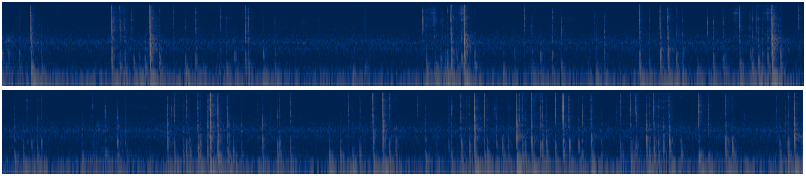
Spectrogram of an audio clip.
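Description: Typing on a computer keyboard: irregular runs of key clicks with short pauses, a few keystrokes louder than the rest.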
